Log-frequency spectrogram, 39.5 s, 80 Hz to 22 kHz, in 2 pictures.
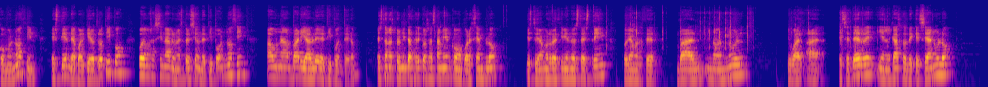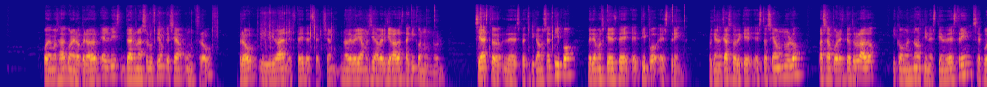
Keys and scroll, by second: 24.1 Return, 29.4 alt+Return, 34.8 Return.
